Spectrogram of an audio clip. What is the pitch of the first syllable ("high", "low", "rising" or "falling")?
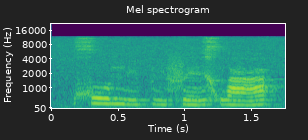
high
